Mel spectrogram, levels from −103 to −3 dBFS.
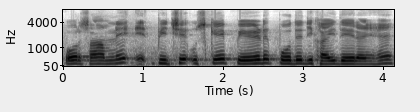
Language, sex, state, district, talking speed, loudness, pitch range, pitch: Hindi, male, Punjab, Fazilka, 160 wpm, -11 LUFS, 170-200 Hz, 185 Hz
